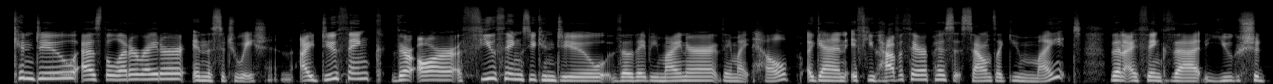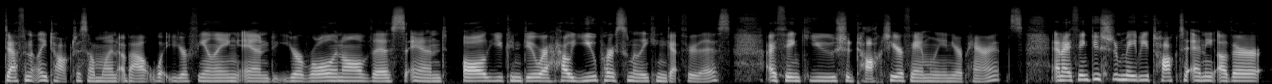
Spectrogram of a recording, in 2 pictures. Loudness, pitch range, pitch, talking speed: -20 LUFS, 160-200 Hz, 175 Hz, 220 wpm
